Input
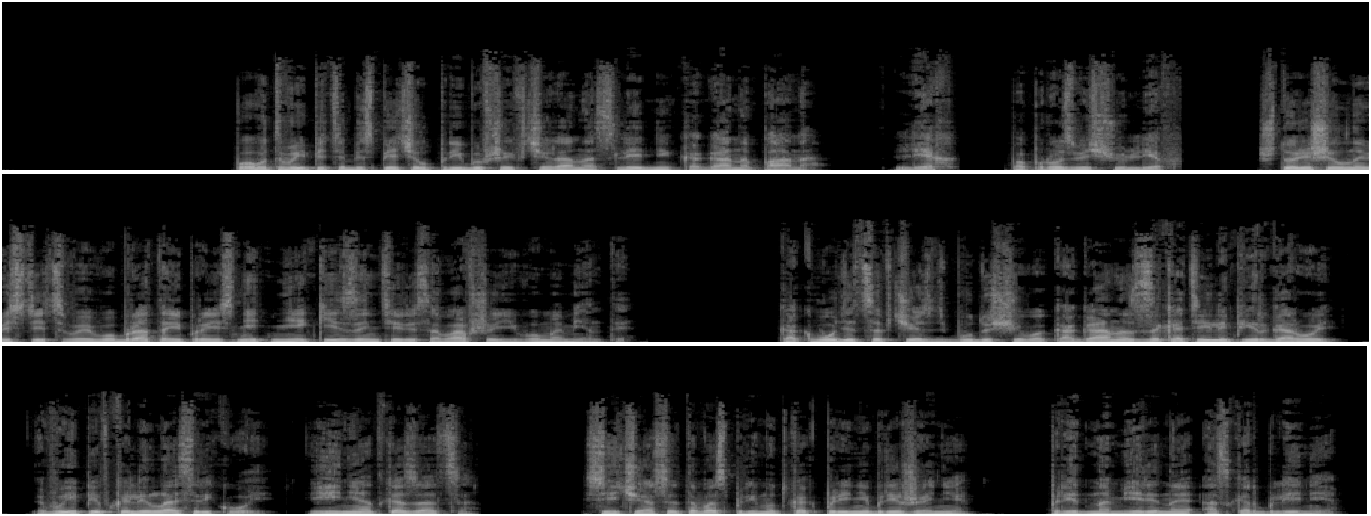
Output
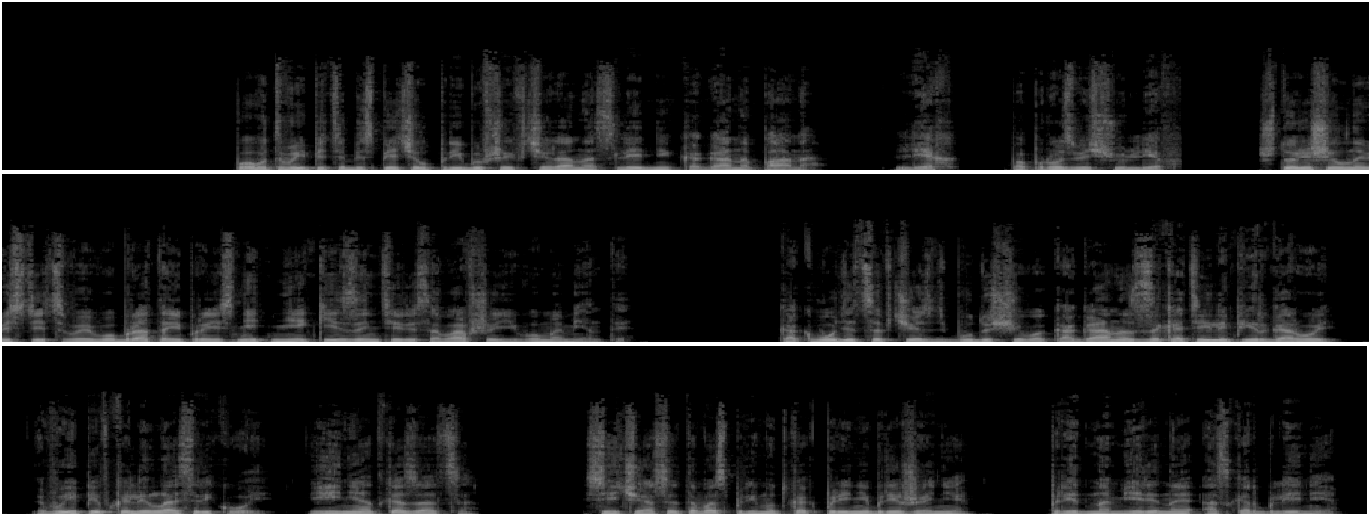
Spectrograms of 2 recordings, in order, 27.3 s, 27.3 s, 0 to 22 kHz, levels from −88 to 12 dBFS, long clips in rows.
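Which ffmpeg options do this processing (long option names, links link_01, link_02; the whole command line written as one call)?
ffmpeg -i in.wav -filter_complex "[0:a]asettb=1/sr,asplit=3[link_01][link_02][link_03];[link_01]atrim=end=7.264[link_04];[link_02]atrim=start=7.26:end=8.96,asetpts=PTS-STARTPTS,afade=type=in:duration=0.004:curve=qsin,afade=type=out:start_time=1.696:duration=0.004:curve=qsin,asuperstop=centerf=1600:order=8:qfactor=5.9[link_05];[link_03]atrim=start=8.956[link_06];[link_04][link_05]acrossfade=duration=0.004:curve1=hsin:curve2=qsin[link_07];[link_07][link_06]acrossfade=duration=0.004:curve1=qsin:curve2=hsin,equalizer=frequency=8300:width=7.2:gain=-5.5,volume=-8.5dB" out.wav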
